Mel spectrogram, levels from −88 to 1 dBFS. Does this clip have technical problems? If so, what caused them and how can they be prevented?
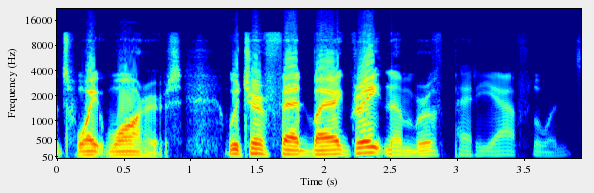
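Yes. Microphone overload occurs from 0.22 to 0.58 s and again from 1.32 to 2.39 s. The loudest syllables take on a harsh, crackling edge because their peaks are sheared flat. The first stretch runs about 4 dB past full scale, with a small share of samples flattened. The second runs about 7 dB over and is heavier, with several percent of samples cut. The likely cause is a microphone input gain set too high, so the converter runs out of headroom. To prevent it, lower the input gain until the loudest speech peaks sit well below full scale.

Microphone volume stepped down happens at 1.51 s and at 2.52 s. Both the speech and the background drop abruptly, by about 3 dB at the first step and about 8 dB at the second. Each drop falls during or just after the overloaded passage, which points likely to the call software's automatic gain control reacting to the distortion by cutting the device's input volume in one jump. 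To prevent it, set a sensible fixed level and disable automatic microphone adjustment.

Zipper noise runs from 2.77 to 3.20 s, while the level falls by roughly 15 dB. A fine ticking buzz rides on the sound during the fade. The level moves in hundreds of tiny discrete steps per second, and each unsmoothed jump adds a small click. To prevent it, apply gain changes through per-sample interpolation or a short smoothing ramp rather than stepping them.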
